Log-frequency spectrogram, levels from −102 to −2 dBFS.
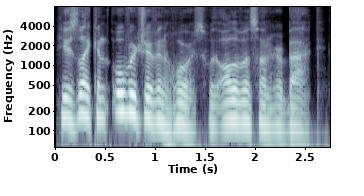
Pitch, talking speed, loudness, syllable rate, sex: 130 Hz, 285 wpm, -17 LUFS, 6.6 syllables/s, male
